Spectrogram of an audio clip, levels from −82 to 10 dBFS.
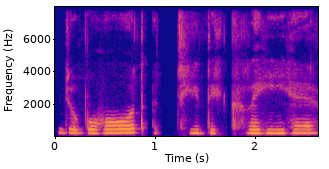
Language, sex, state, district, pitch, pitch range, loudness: Hindi, female, Himachal Pradesh, Shimla, 215 Hz, 215-225 Hz, -16 LUFS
